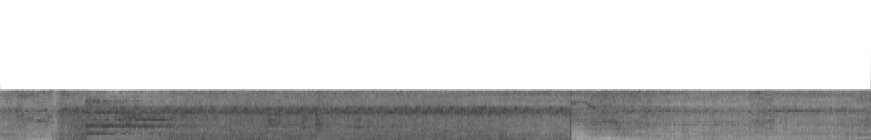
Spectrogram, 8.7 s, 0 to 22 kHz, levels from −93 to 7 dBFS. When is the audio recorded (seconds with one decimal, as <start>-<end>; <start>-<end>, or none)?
0.0-1.7; 2.3-3.9; 4.8-5.2; 7.3-8.7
